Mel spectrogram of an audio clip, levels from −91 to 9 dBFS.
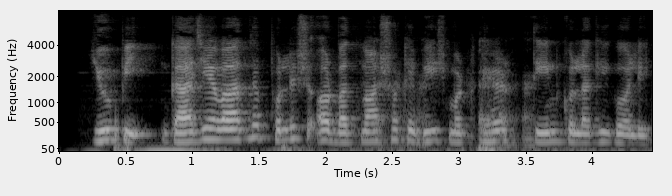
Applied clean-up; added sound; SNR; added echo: neural mask model DeepFilterNet 3.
